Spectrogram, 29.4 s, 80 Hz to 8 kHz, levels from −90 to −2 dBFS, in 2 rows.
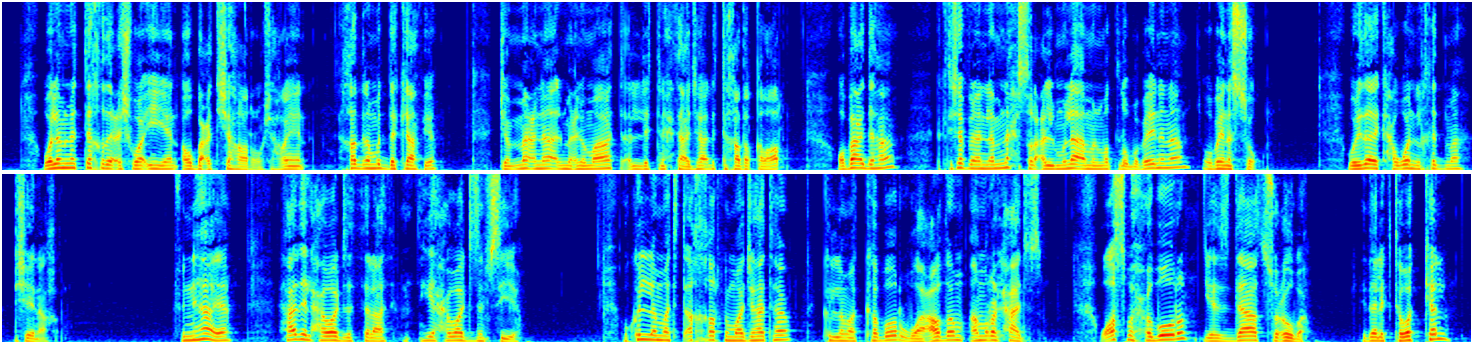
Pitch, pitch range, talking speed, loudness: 165 Hz, 145-185 Hz, 115 wpm, -23 LUFS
